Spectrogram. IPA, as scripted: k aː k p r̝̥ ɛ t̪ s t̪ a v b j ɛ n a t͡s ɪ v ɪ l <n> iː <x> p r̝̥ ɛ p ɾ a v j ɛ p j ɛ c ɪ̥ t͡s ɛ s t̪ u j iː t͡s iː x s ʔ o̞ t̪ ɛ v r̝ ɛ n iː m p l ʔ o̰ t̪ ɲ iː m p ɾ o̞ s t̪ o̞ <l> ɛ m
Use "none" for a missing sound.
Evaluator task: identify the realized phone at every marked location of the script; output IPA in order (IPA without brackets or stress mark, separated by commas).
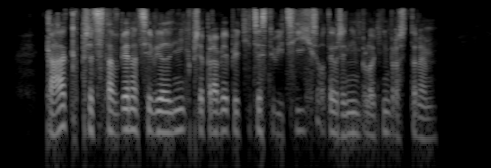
ɲ, k, ɾ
